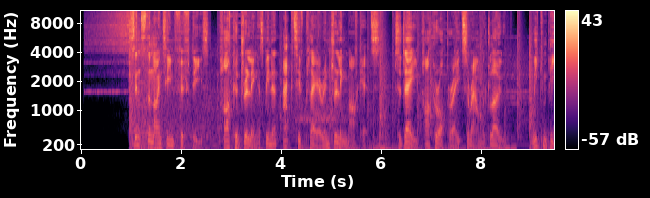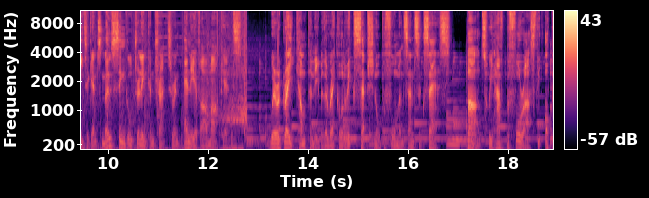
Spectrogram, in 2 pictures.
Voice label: english british commercial, upbeat

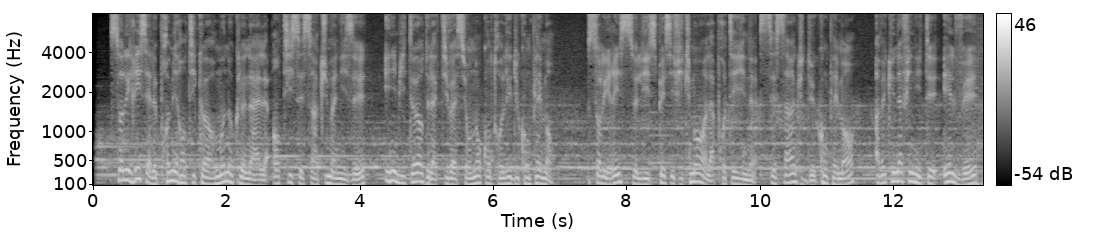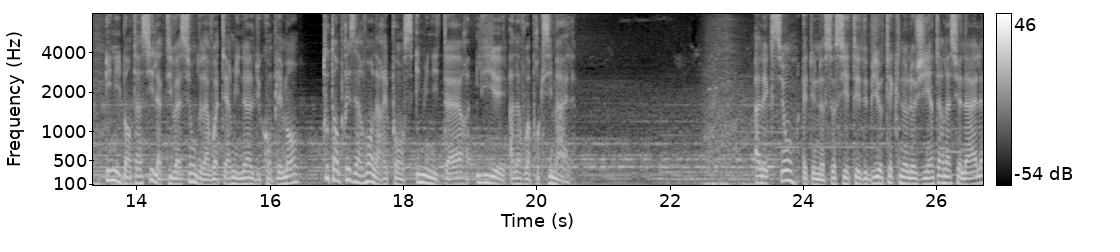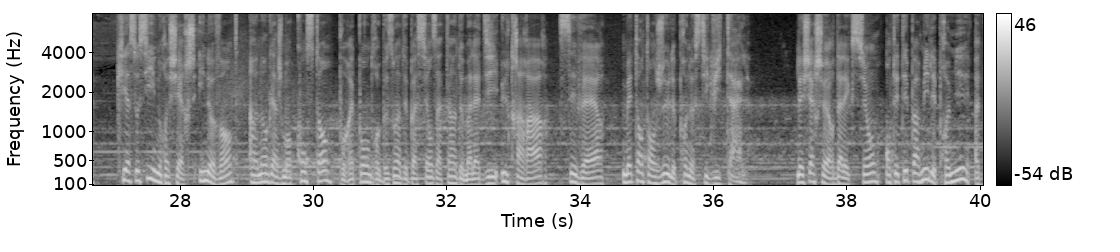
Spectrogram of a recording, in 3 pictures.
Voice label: French

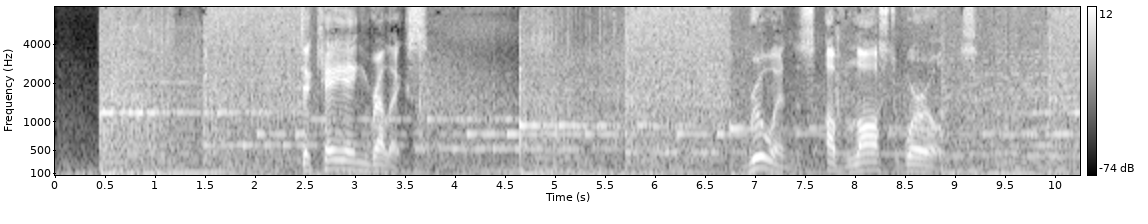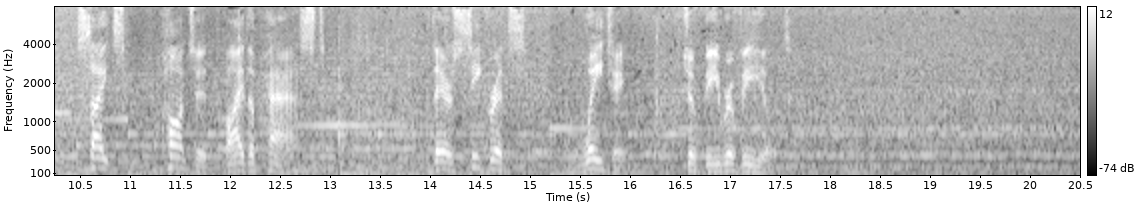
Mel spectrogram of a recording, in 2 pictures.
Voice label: english canadian tv shows

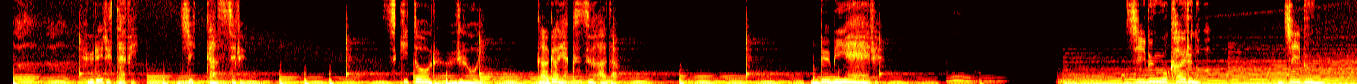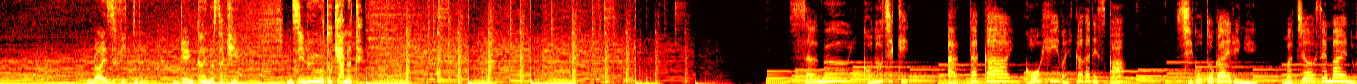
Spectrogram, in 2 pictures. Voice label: japanese commercial, calm; locutora japonesa nativa

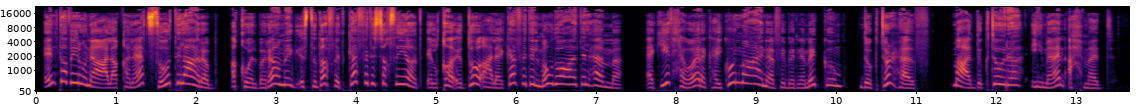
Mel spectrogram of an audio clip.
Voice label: arabic promos

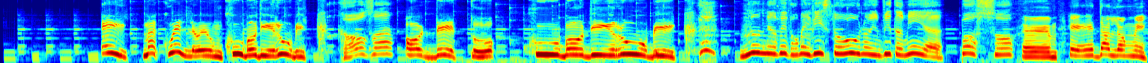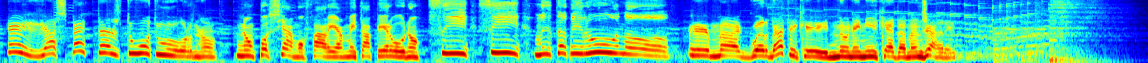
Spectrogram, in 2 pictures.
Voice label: italian animation

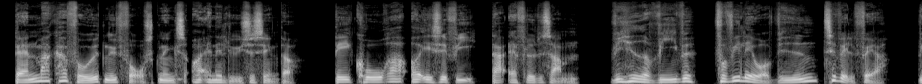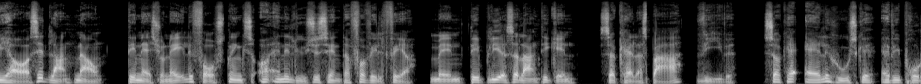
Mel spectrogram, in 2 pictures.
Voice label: danish corporate videos

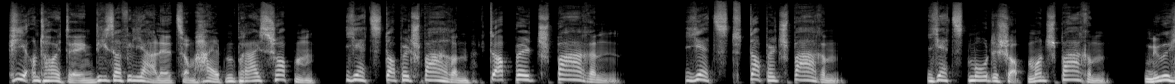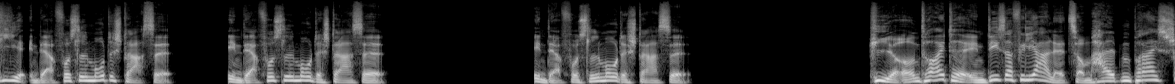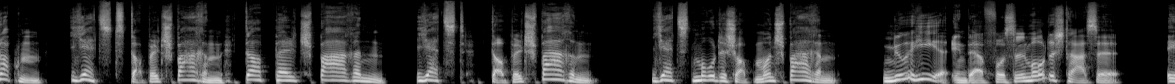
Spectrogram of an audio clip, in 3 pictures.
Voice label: german promos

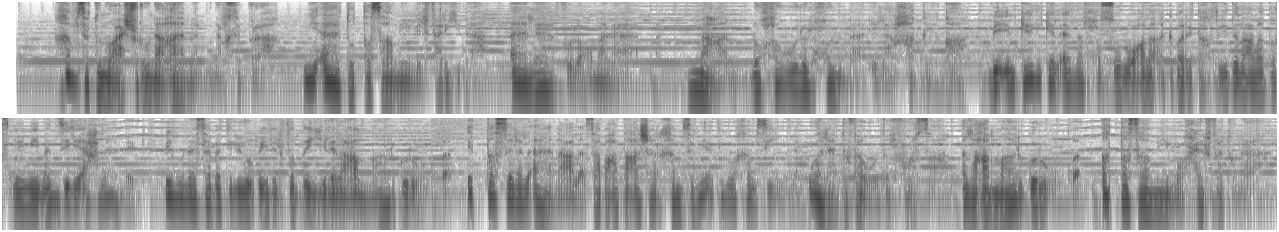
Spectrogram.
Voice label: arabic commercial

